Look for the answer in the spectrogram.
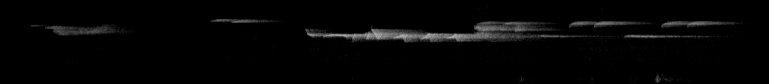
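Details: Blue-and-white flycatcher singing in mountains in spring 2022, cloudy at 14°C, the day after rain among fresh green leaves; high clear whistles, a pause, then a longer rich warbled phrase ending in repeated sweet high notes.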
